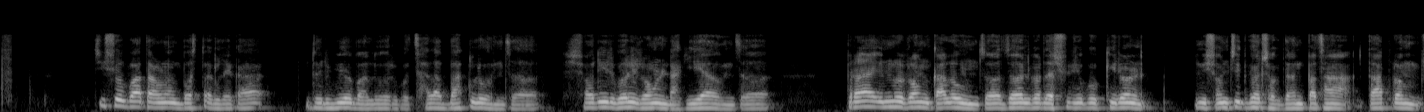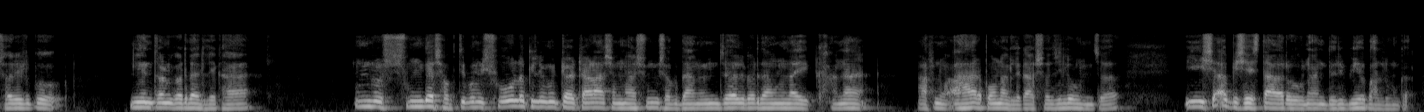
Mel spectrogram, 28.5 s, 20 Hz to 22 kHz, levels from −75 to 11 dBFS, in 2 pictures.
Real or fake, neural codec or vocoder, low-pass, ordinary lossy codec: fake; codec, 16 kHz, 4 kbps, FreqCodec, smaller model; 7.2 kHz; none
